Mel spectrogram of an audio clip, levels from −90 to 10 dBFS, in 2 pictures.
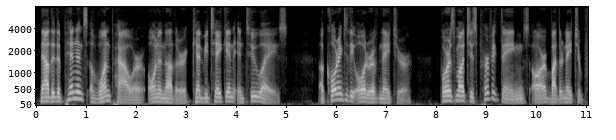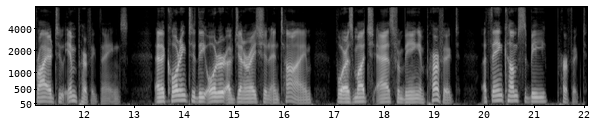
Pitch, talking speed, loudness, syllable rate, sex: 115 Hz, 140 wpm, -23 LUFS, 4.5 syllables/s, male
